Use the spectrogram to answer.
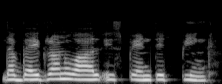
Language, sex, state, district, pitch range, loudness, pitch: English, female, Arunachal Pradesh, Lower Dibang Valley, 210-220 Hz, -14 LUFS, 220 Hz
